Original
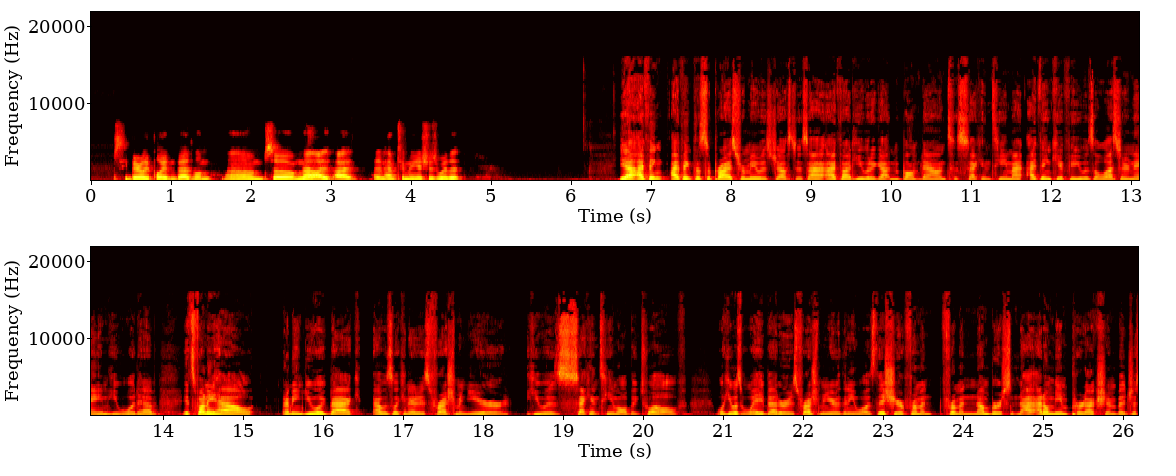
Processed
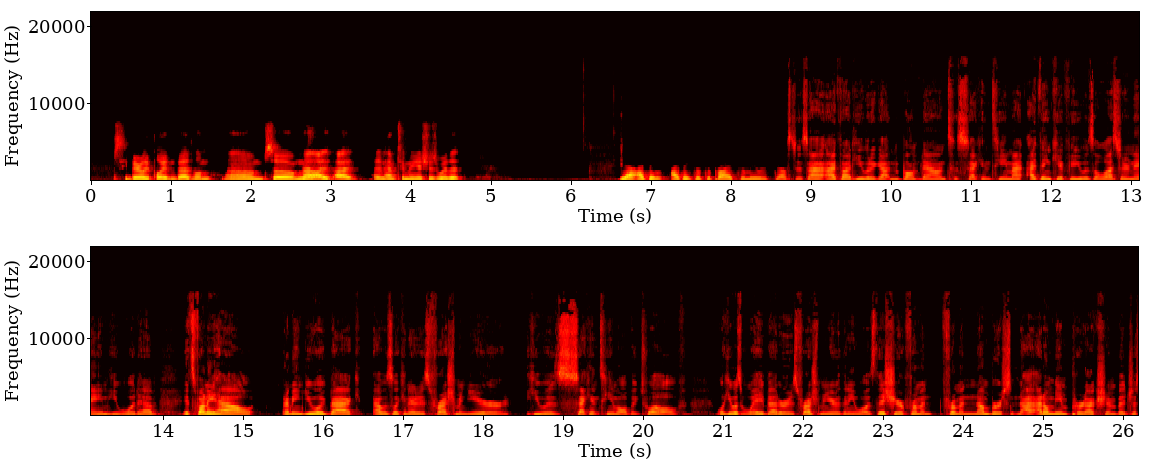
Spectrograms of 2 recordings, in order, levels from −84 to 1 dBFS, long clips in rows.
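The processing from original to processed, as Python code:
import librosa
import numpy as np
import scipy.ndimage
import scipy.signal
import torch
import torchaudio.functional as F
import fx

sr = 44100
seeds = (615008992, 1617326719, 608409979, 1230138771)

y = fx.steep_lowpass(x, sr, hz=1200.0, slope=48, at=(6.62, 8.69), fade=0.02)
y = y * librosa.db_to_amplitude(-8.5)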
